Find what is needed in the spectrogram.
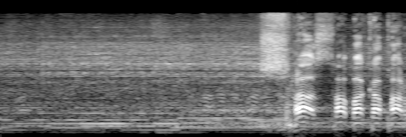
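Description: Soft held chords of background worship music, under a congregation praying aloud. About three seconds in, a voice breaks in close to the microphone, praying rapidly in short, loud syllables.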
